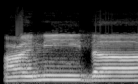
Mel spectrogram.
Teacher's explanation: ملا کر پڑھیں گے تو عنیدن پڑھیں گے، اسٹاپ کریں گے تو پھر الف پڑھیں گے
